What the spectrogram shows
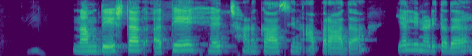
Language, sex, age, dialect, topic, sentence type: Kannada, female, 25-30, Dharwad Kannada, banking, statement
